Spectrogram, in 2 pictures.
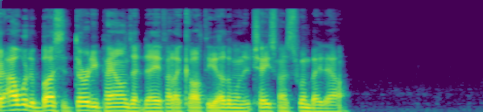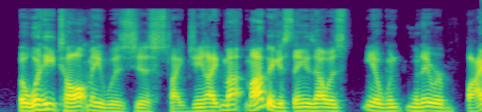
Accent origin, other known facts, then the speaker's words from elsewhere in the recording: Alabama, United States; Like, I grew up near Lake Martin in Alabama, and those spots over there are different.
